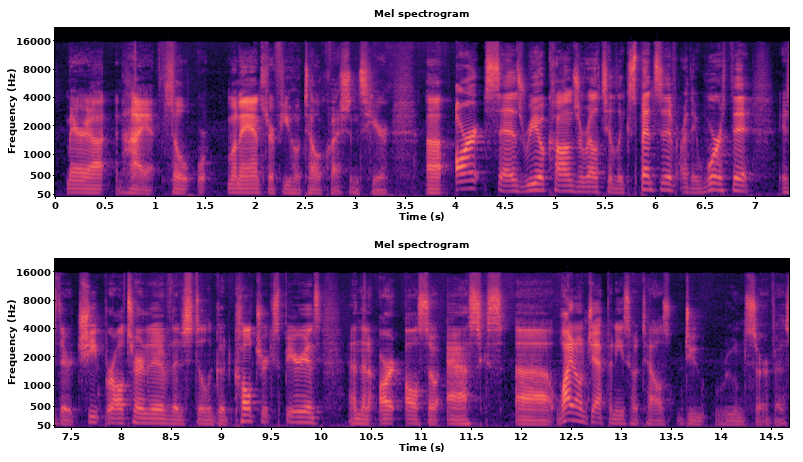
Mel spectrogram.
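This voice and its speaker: Speaking from his home studio, a travel channel host fields viewer questions during a casual live Q&A. His voice is low and relaxed, and he talks conversationally with plenty of ums and uhs.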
